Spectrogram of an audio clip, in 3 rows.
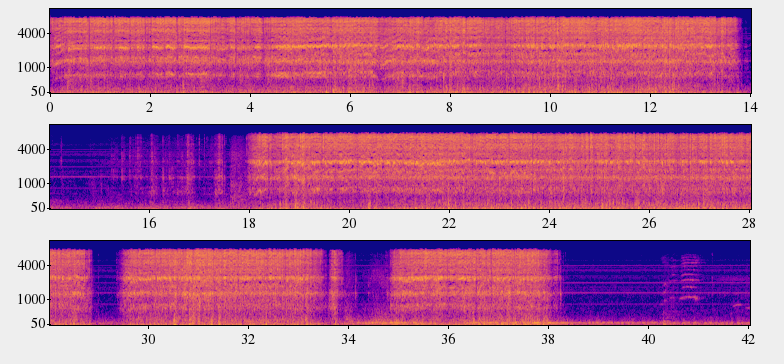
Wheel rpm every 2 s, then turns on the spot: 170, 200, 190, 170, 230, 230, 180, 10, 30, 190, 220, 220, 230, 240, 110, 220, 150, 90, 200, 30, 0.
14-16 38-40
